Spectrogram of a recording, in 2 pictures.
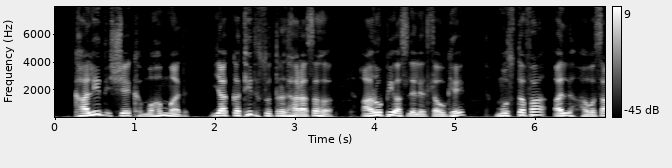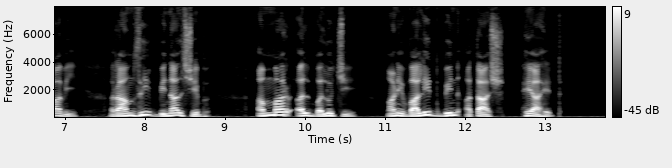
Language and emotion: Marathi, neutral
